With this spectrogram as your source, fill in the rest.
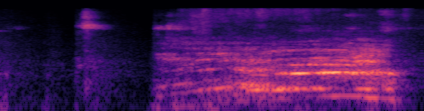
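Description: Dairy cows in a farm shed, one giving a long, loud, deep moo that swells and holds for over two seconds after a few faint knocks.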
